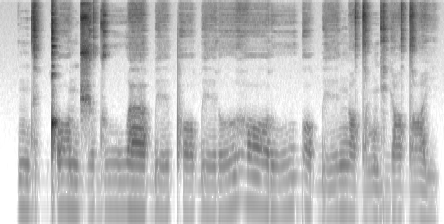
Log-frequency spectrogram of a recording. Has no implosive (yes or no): no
